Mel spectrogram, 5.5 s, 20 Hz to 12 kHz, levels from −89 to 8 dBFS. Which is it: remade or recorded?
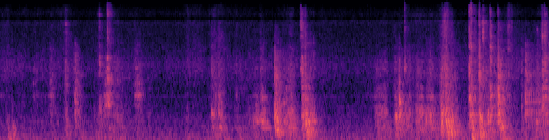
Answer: recorded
